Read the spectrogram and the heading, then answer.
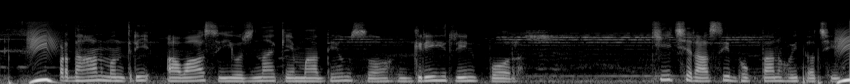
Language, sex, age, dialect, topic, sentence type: Maithili, male, 18-24, Southern/Standard, banking, statement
